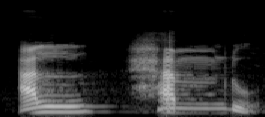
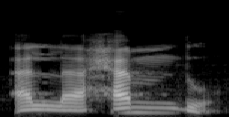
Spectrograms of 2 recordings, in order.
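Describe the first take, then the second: First: The l is held still without a bounce. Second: The l is released with a bouncing echo. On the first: The speaker calls it right. "Jelas kita matikan dengan sempurna huruf lam ini" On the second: The speaker calls it wrong. "Jangan dibaca alhamdu. Itu sangat fatal"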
